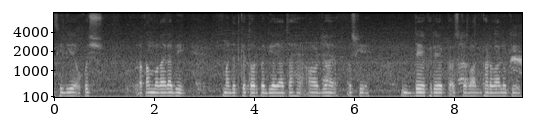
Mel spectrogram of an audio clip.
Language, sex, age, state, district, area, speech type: Urdu, male, 45-60, Bihar, Supaul, rural, spontaneous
